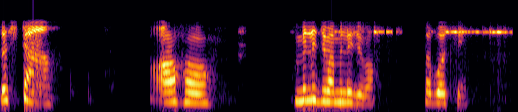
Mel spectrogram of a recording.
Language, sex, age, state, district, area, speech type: Odia, female, 18-30, Odisha, Malkangiri, urban, conversation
